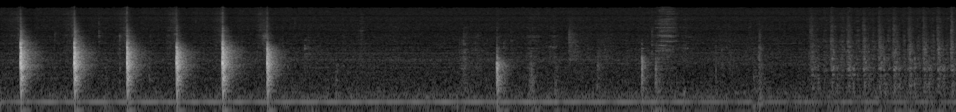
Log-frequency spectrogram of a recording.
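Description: Large kitchen knife cutting a cucumber on a bamboo cutting board: six sharp chops, about one every three-quarters of a second, then a few scattered knocks. Near the end come quick, light, rapid chops as the slices are cut into fine pieces, over a faint steady hum.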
